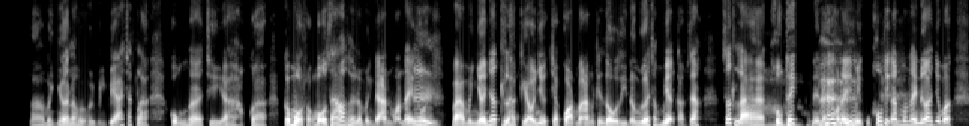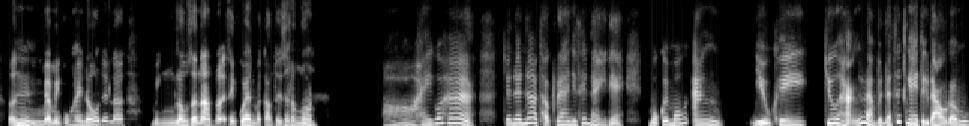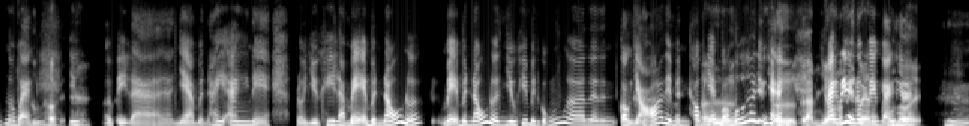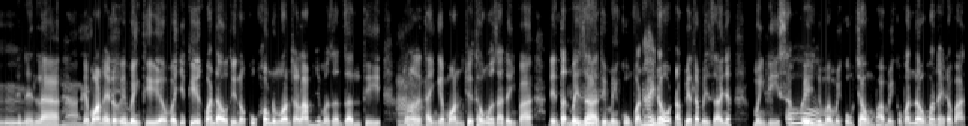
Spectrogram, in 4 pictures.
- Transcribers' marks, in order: laughing while speaking: "là, kiểu, như"; laugh; tapping; chuckle; chuckle; laughing while speaking: "bỏ mứa chẳng hạn. Ăn riết rồi nó quen bạn ha?"
- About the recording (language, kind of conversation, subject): Vietnamese, podcast, Bạn nhớ kỷ niệm nào gắn liền với một món ăn trong ký ức của mình?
